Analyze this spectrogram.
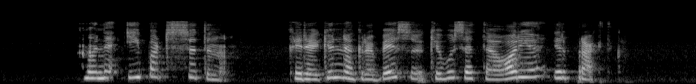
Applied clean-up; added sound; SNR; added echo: none; none; none; none.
